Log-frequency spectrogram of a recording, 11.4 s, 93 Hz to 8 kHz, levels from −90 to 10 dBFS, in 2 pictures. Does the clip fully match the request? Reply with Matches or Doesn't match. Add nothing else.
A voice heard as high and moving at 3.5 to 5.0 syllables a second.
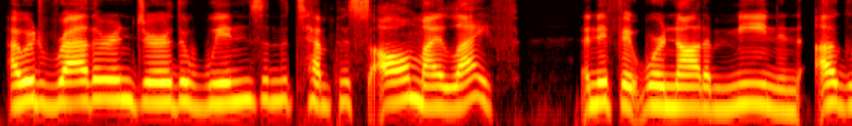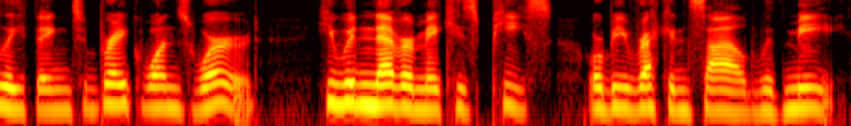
Matches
